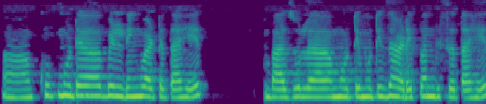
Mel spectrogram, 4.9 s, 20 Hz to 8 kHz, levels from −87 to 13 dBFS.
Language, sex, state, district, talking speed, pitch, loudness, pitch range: Marathi, female, Maharashtra, Pune, 160 wpm, 245 Hz, -13 LUFS, 235-275 Hz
